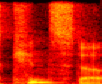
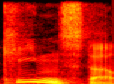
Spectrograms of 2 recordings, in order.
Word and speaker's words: Kinsta: wrong because the way I say it is kin stir like ki n keenness but use you're pronouncing it keemstar like ke e n sta why is that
